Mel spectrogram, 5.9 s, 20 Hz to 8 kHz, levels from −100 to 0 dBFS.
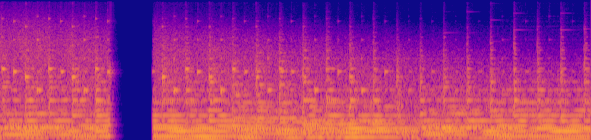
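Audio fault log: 1.10–1.55 s, call audio freeze. The sound stops moving forward and the last moment is held as a buzz that fades, ending in about 0.3 s of near silence. In all, 431 ms of filler is inserted. Nothing is skipped. When the sound resumes, it picks up exactly where it halted, now running 431 ms late. The likely cause is delayed packets leaving the jitter buffer empty, so the receiver stretched the last sound until they arrived.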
